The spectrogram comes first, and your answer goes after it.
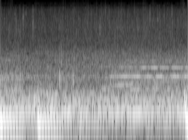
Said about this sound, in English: The rain looks freaking awesome, by the way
